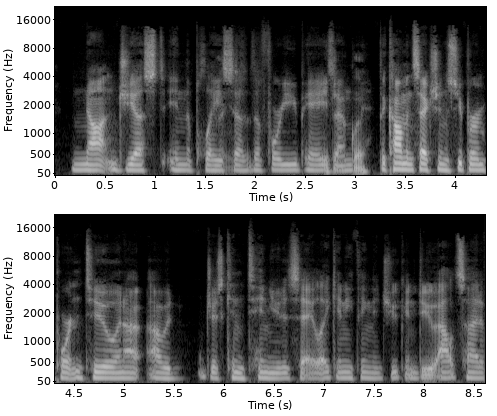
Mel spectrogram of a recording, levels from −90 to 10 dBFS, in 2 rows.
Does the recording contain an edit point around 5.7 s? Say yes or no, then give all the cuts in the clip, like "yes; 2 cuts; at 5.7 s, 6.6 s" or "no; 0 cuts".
yes; 1 cut; at 5.7 s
